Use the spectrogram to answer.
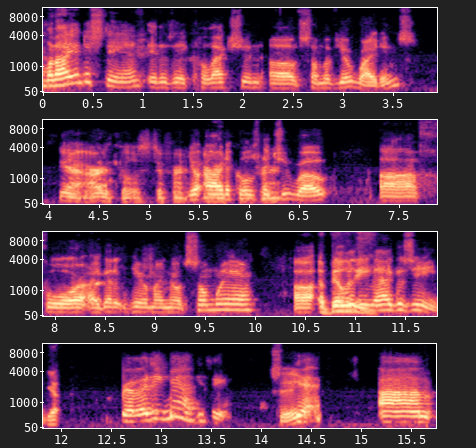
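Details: Adult speaker in interview; ordinary conversational speech.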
